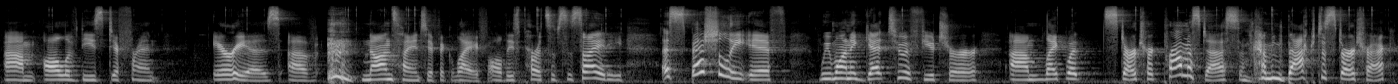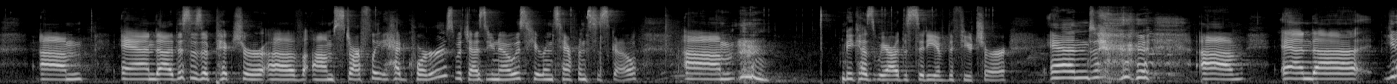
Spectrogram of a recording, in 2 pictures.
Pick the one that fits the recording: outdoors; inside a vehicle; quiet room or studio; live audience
live audience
